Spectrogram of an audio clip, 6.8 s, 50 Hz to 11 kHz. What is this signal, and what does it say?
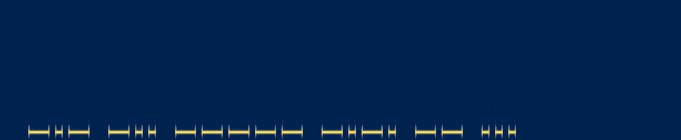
Morse code, heard as a keyed tone, about 18 wpm, 700 Hz. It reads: KD0CMS
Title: Speed Racing - USA Call Signs 15wpm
